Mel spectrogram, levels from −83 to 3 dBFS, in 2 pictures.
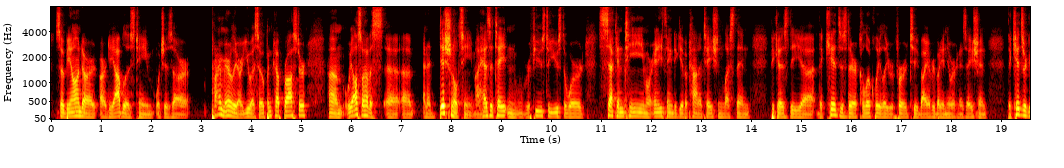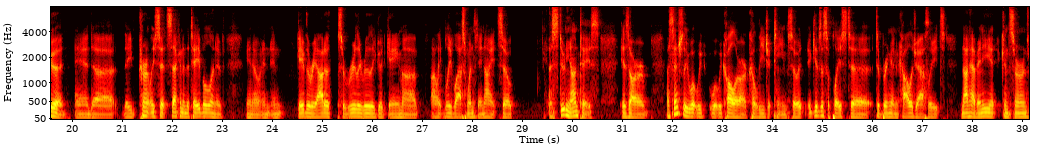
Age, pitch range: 30-49, 85-100 Hz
